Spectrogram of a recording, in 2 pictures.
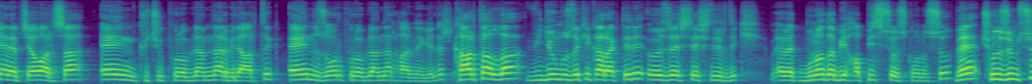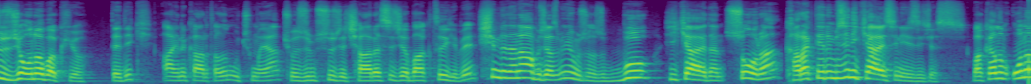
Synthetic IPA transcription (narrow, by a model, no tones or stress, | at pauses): cʰelʲɛp̚t͡ʃʰɛvaɾsa | æncʰyt͡ʃʰyc̚pʰɾo̞blʲæmlʲæɾbilʲɛaɾt̪ʰɯkænzo̞ɾpʰɾo̞blʲæmlʲæɾɦaːlʲinɛɟe̞lʲiɾ̥kʰaɾt̪ʰalˠːavid̪jo̞muzd̪acʰikʰaɾakt̪ʰe̞ɾiʔøzlʲɛʃlʲɛʃt̪ʰiɾd̪icɛvɛt̪̚bunad̪abiɦapisːøzkʰo̞nusuvɛt͡ʃʰø̞zymsyzd͡ʒɛo̞nabakʰɯjo̞ | d̪̥e̞d̪icajnɯkʰaɾt̪ʰalˠɯnut͡ʃmajat͡ʃʰø̞zymsyzd͡ʒɛt͡ʃʰaːɾesizd͡ʒɛbakt̪ʰɯːɟibɪʃimd̪id̪ɛnɛapɯd͡ʒaːzbilʲijomusunuzbuhicʰaːjed̪ænso̞nɾakʰaɾak̚t̪ʰe̞ɾimizinhicʰaːje̞siniizlʲijd͡ʒɛːz̥bakʰalˠɯmo̞na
